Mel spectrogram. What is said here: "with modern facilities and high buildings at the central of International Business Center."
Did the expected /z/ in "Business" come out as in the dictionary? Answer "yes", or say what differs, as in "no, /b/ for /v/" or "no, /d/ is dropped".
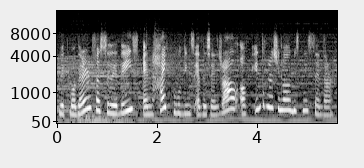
no, /s/ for /z/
